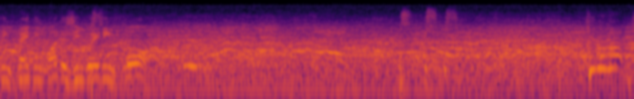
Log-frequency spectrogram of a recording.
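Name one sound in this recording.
Punches thud against a boxer's body.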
